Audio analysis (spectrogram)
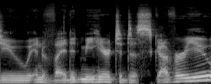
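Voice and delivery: ordinary delivery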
